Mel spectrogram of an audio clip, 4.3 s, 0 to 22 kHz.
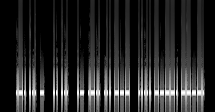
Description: Morse code, heard as a keyed tone, about 44 wpm, 700 Hz. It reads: RST IS ALSO 599
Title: Common QSO Phrases 45wpm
